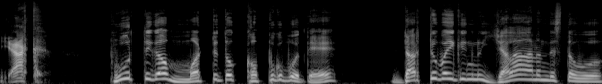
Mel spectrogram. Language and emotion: Telugu, disgusted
